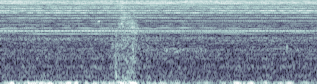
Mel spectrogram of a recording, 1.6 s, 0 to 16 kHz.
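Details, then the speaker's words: Hard drive in a dual Pentium III server (Intel L440GX+ board) at power-on: steady high whine over constant airy hiss with one brief swell; normal spinning, just a very loud drive. "such a loud such a loud drive for a whole bunch of nothing"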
